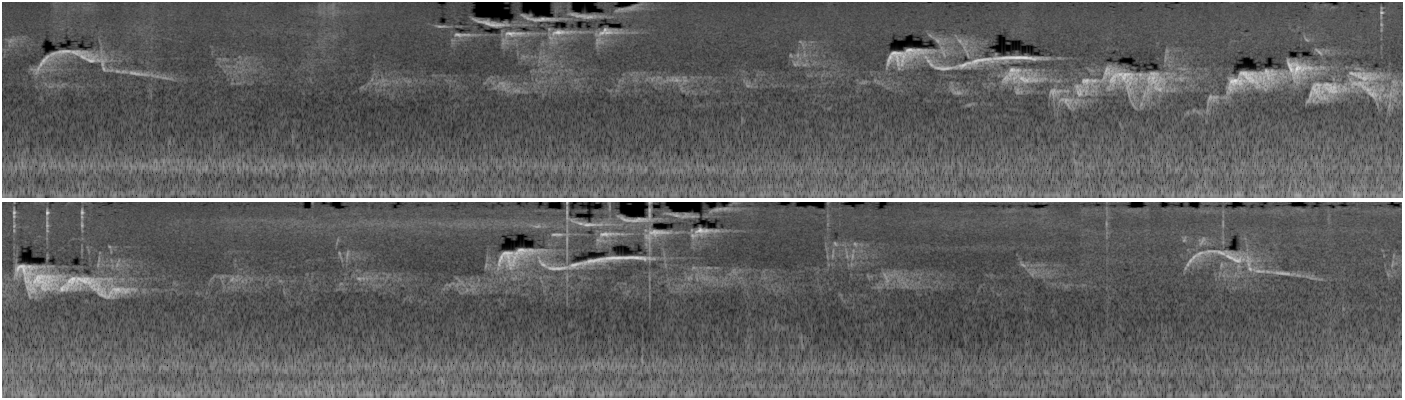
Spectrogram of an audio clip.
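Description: Small birds calling outdoors. There are a few clear down-slurred whistles and, in the middle, a quick run of chirping notes, over a steady low rushing background noise.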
